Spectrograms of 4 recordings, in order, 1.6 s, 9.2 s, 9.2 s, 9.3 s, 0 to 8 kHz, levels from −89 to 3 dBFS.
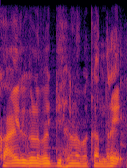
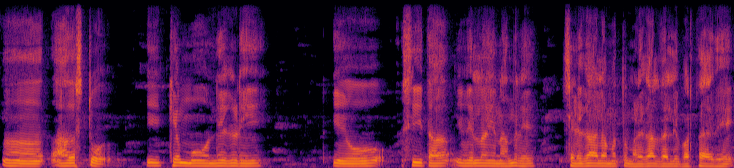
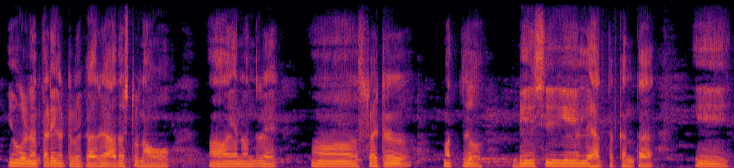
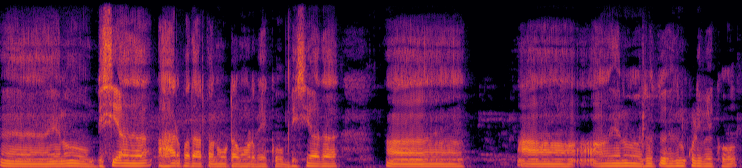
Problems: background sounds at intervals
